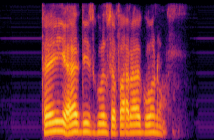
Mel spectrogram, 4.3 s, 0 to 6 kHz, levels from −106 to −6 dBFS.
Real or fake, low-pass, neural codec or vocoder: fake; 5.4 kHz; vocoder, 22.05 kHz, 80 mel bands, HiFi-GAN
